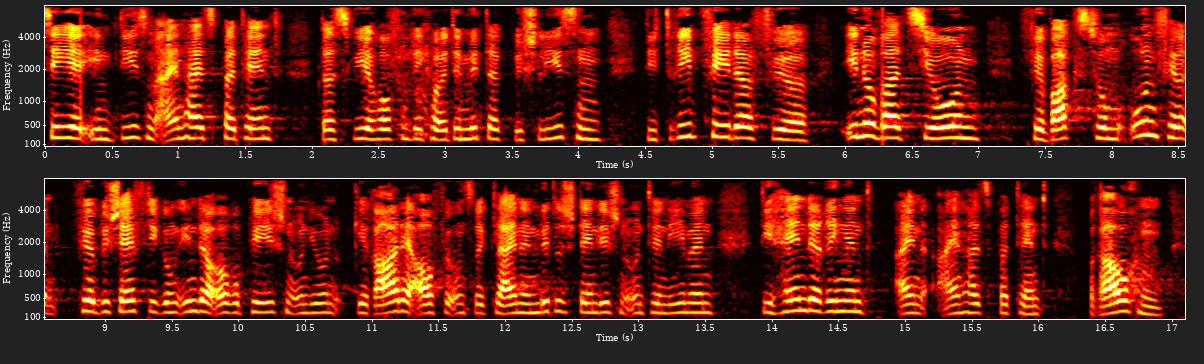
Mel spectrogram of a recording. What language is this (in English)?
German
